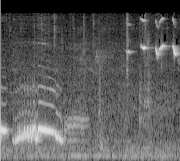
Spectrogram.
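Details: Barbary dove in strong voice: one long, husky coo that swells and then sinks. A fainter echo-like tail follows, then thin high chirps from another bird.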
